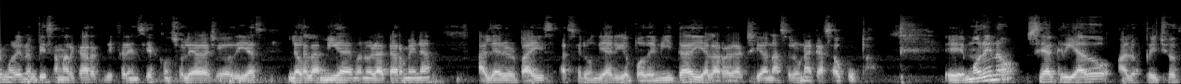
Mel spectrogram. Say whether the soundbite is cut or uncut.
cut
